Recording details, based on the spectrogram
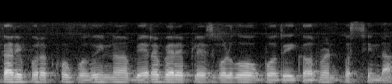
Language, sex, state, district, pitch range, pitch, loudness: Kannada, male, Karnataka, Shimoga, 105-110 Hz, 105 Hz, -19 LUFS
